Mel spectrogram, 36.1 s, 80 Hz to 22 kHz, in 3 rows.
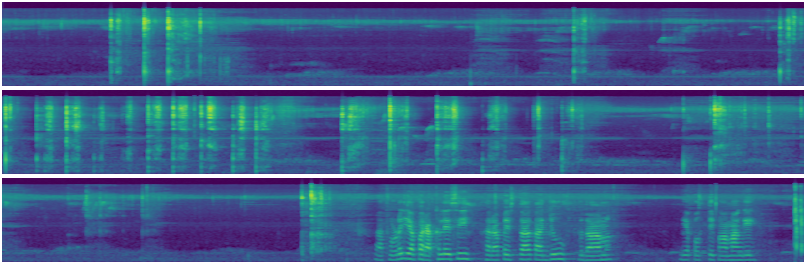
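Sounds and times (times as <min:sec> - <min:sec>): spoon scraping and clinking on pan: 0:01.6 - 0:03.4, 0:08.6 - 0:08.9, 0:11.6 - 0:16.3, 0:17.1 - 0:20.8, 0:28.6 - 0:29.1.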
